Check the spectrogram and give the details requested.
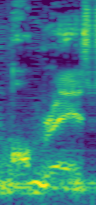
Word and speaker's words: hombres: of course I think the correct pronunciation in Spanish it's like hombres but here we sort of Californian eyes everything so it's mambre obviously has a lot of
